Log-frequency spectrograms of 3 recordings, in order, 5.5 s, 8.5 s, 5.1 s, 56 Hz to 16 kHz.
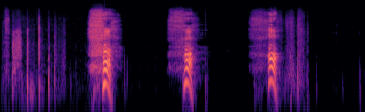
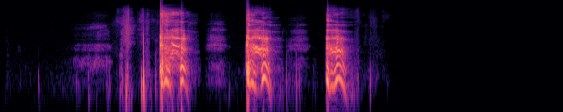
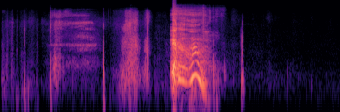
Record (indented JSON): {
  "exhalation_length": "5.5 s",
  "exhalation_amplitude": 29122,
  "exhalation_signal_mean_std_ratio": 0.28,
  "three_cough_length": "8.5 s",
  "three_cough_amplitude": 32768,
  "three_cough_signal_mean_std_ratio": 0.28,
  "cough_length": "5.1 s",
  "cough_amplitude": 32768,
  "cough_signal_mean_std_ratio": 0.3,
  "survey_phase": "beta (2021-08-13 to 2022-03-07)",
  "age": "45-64",
  "gender": "Male",
  "wearing_mask": "No",
  "symptom_cough_any": true,
  "symptom_other": true,
  "symptom_onset": "11 days",
  "smoker_status": "Never smoked",
  "respiratory_condition_asthma": false,
  "respiratory_condition_other": false,
  "recruitment_source": "REACT",
  "submission_delay": "3 days",
  "covid_test_result": "Positive",
  "covid_test_method": "RT-qPCR",
  "covid_ct_value": 23.0,
  "covid_ct_gene": "E gene",
  "influenza_a_test_result": "Negative",
  "influenza_b_test_result": "Negative"
}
